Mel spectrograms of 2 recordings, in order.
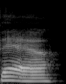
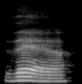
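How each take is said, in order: No difference in how they are said.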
